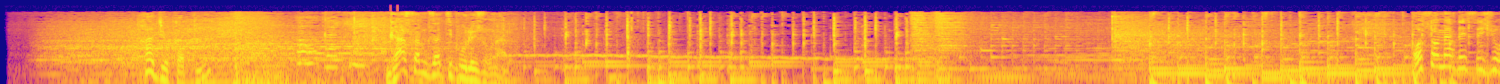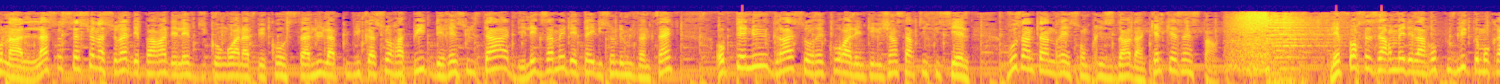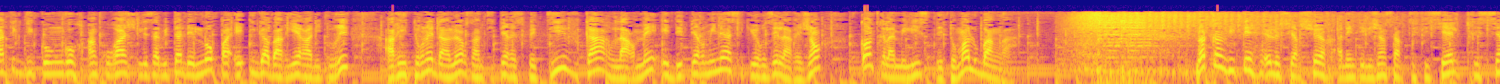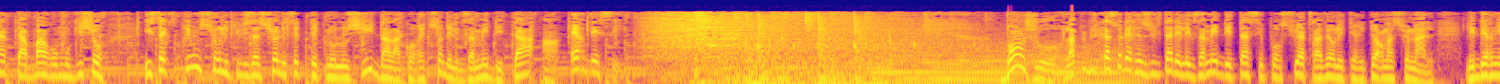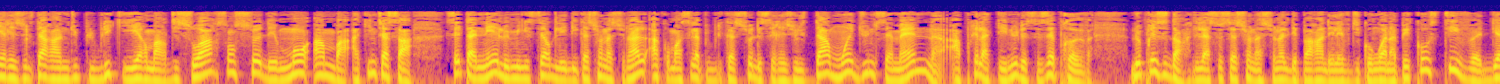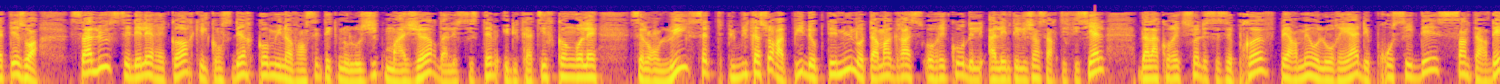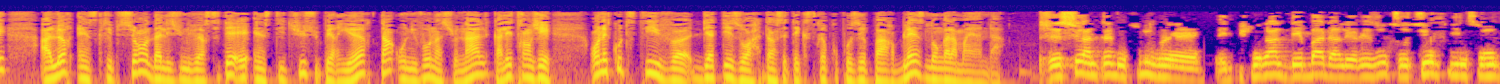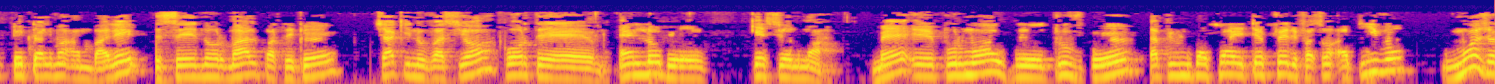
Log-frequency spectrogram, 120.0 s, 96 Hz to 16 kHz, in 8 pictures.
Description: Journal français de 8h de ce mercredi 06 août 2025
